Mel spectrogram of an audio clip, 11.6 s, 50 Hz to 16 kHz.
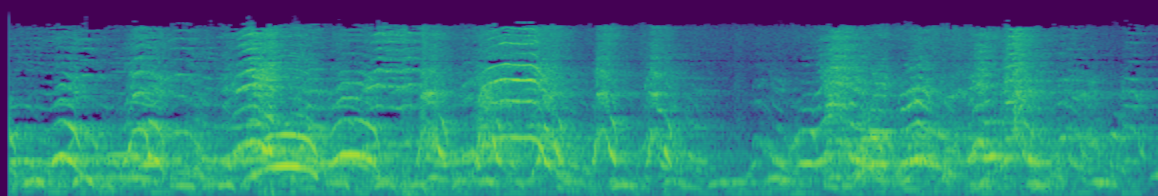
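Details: Wild habituated chimpanzees from a community of more than 100 in Budongo Forest, Uganda, screaming together: overlapping arched, wavering shrieks in rapid bursts, rising and falling in loud waves.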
